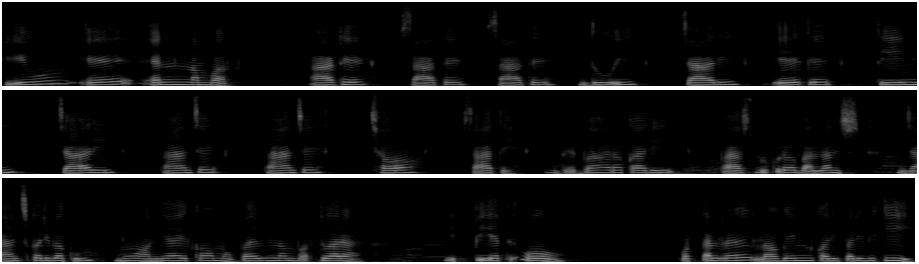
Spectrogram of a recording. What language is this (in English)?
Odia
